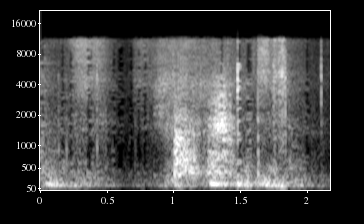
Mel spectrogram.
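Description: A person's wordless vocal sounds, a brief one at the start and a longer one about a second in.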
